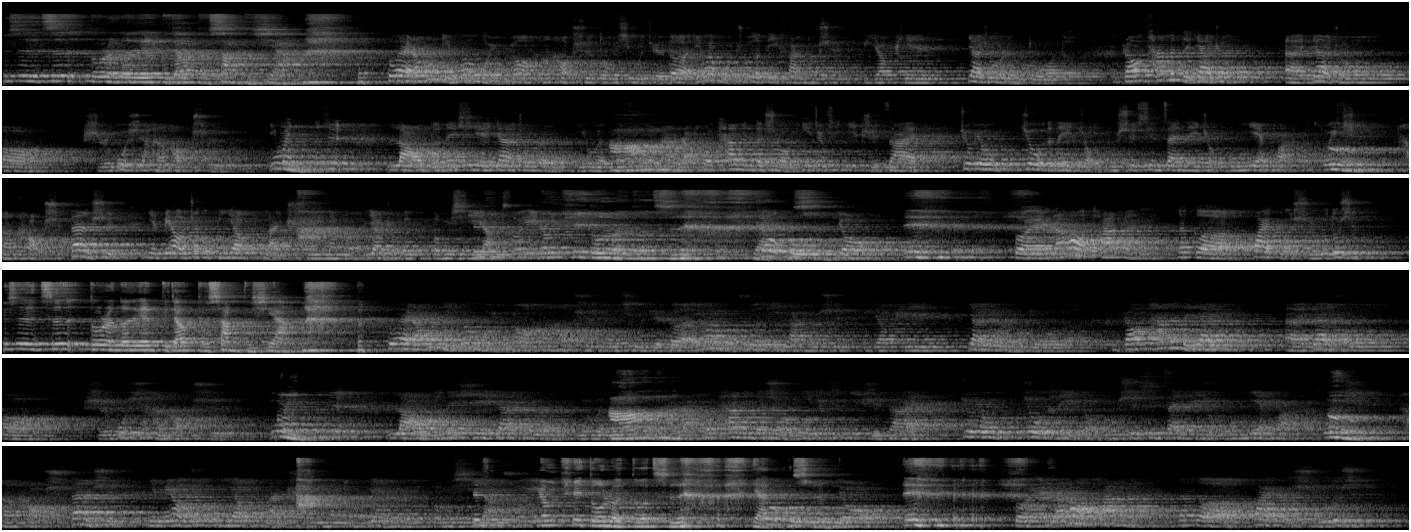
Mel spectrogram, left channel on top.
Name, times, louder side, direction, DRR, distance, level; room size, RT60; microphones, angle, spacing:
voice 1, 0.0-3.7 11.1-11.2 16.8-17.1 20.1-20.9 27.3-27.8 31.1-31.7 32.8-33.1 33.5-36.7 37.1-38.7, right 4 dB, 50° right, 3 dB, 0.4 m, -29 dB
voice 2, 3.9-9.3 9.7-12.4 12.8-13.8 14.1-14.5 14.9-16.3 16.7-27.7 28.0-33.6 35.7-37.0 38.3-41.8, left 1 dB, 65° left, -1 dB, 0.7 m, -32 dB
9.4 x 4.8 x 2.5 m, 2.7 s
head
